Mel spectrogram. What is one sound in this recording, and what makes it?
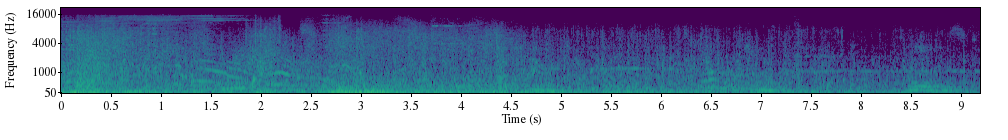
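Spells and weapon blows crash and whoosh in a fast, noisy game battle.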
